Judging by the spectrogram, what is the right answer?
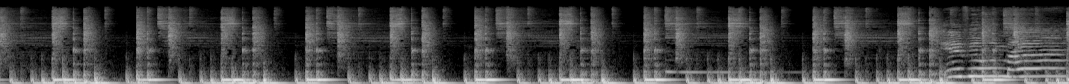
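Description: Detroit-style techno played live on a Roland TR-808 drum machine and a Roland Jupiter-6 synthesizer: a steady drum-machine beat under a repeating low synth pulse about every 0.6 seconds. Near the end a sustained melodic line comes in, sliding between notes.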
